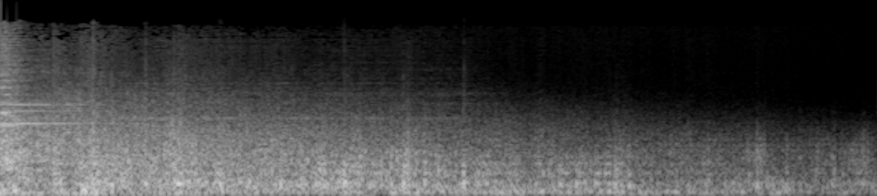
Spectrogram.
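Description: A long rumble of thunder, swelling unevenly and then slowly dying away.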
